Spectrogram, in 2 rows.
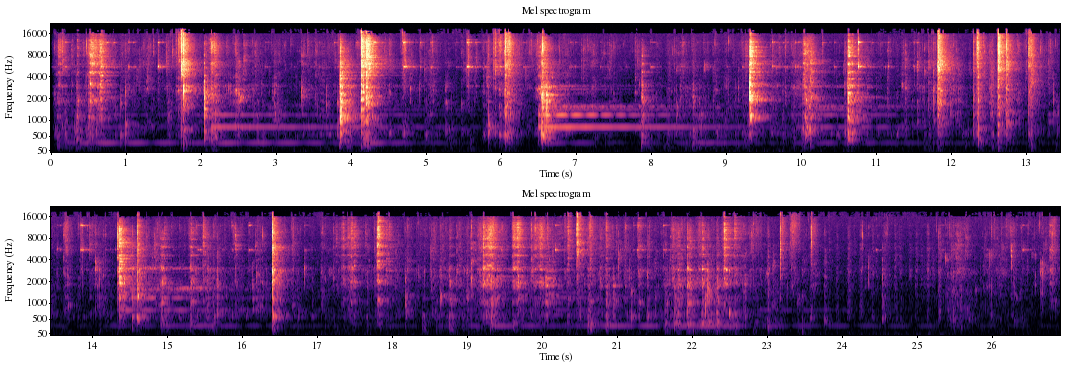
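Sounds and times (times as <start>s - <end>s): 
labrador eating chicken bones in metal bowl: 0.0s - 26.9s.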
